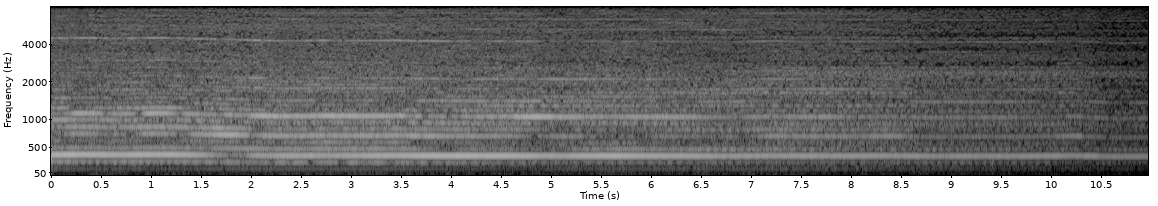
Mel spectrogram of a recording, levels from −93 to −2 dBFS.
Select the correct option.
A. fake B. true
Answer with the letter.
B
